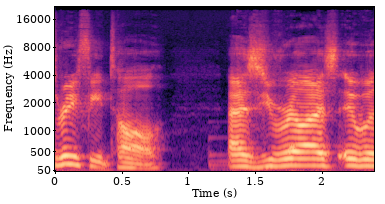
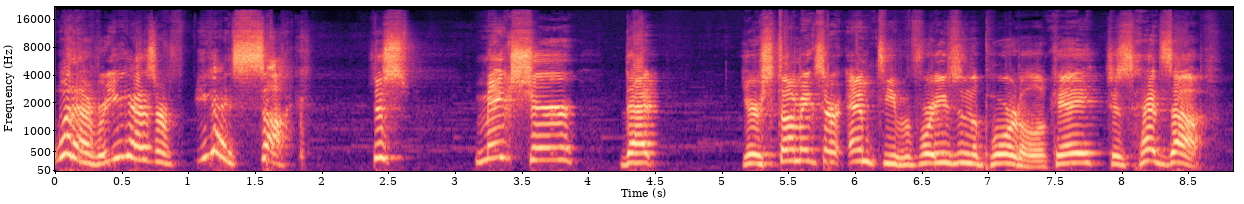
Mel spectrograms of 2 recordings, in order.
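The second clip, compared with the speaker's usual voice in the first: high, squeaky shouted voice; 6 semitones higher, 3 dB louder than usual. Voicing Dicklin yelling at the players, in a squeaky yelling voice. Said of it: "Dicklin yells in squeaky voice".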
